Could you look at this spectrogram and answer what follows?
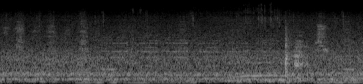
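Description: Dense, continuous buzzing of a swarm of killer bees, close and steady, with faint background sounds.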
